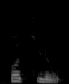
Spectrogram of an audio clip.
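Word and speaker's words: اُتْلُ: Okay, this is the command over here, which is pronounced as utlu.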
